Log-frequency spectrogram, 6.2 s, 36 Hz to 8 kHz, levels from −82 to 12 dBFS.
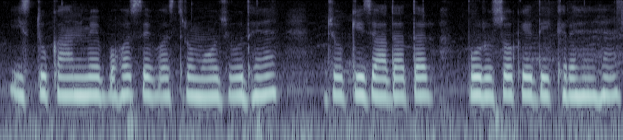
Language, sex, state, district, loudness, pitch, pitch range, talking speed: Hindi, female, Bihar, Kishanganj, -15 LUFS, 200 Hz, 195-210 Hz, 165 wpm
